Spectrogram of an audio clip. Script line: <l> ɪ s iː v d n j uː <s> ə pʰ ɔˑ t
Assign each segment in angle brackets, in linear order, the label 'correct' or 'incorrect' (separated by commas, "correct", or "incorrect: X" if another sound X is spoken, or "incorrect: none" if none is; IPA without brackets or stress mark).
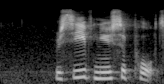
incorrect: ɹ, correct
